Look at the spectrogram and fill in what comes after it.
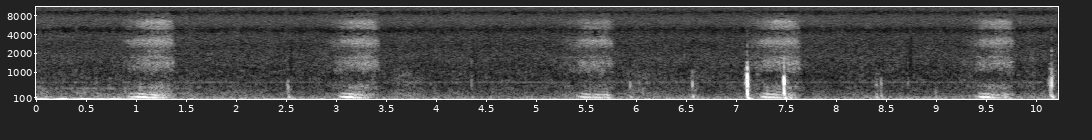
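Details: Sleeping senior dog: soft breaths about every two seconds, each carrying a faint high whistle, a wheezy whistling snore at roughly 28 breaths a minute.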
